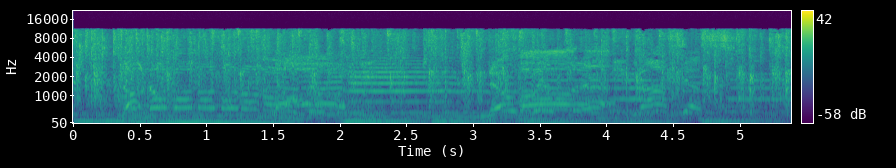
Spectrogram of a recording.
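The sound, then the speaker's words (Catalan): An audience applauds with steady, dense clapping throughout, while voices talk and call out loudly over the applause. “No, és un aplaudiment pràcticament a punta de pistola.”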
